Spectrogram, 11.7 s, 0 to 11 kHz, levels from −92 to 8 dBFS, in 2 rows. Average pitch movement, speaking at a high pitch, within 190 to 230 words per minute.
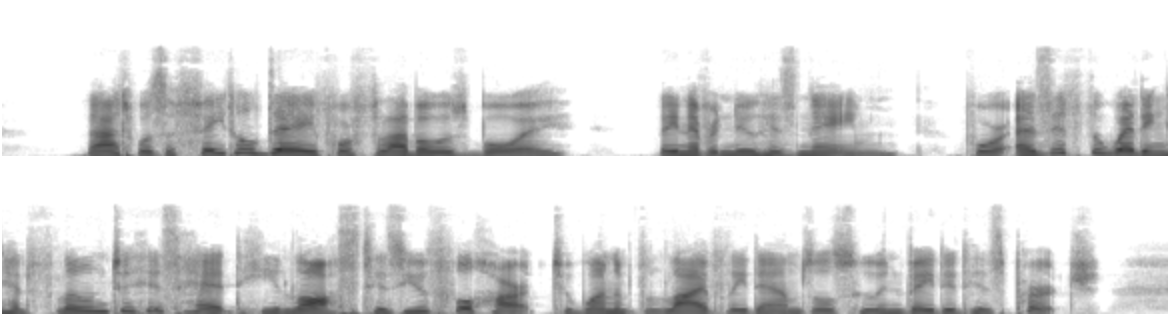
Yes: average, 3.4 semitones; high, 195 Hz; average, 195 wpm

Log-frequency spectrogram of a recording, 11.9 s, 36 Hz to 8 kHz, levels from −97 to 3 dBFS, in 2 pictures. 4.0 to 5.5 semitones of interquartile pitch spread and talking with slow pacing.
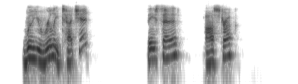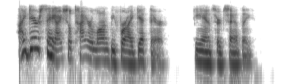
Yes: average, 5.1 semitones; slow, 110 wpm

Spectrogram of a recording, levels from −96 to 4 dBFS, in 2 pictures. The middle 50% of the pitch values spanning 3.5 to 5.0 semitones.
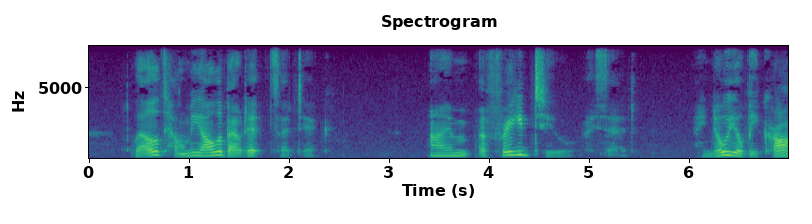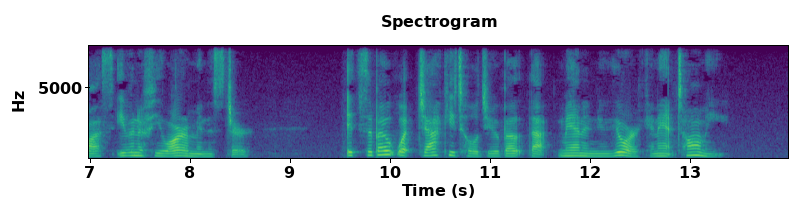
Yes: average, 4.4 semitones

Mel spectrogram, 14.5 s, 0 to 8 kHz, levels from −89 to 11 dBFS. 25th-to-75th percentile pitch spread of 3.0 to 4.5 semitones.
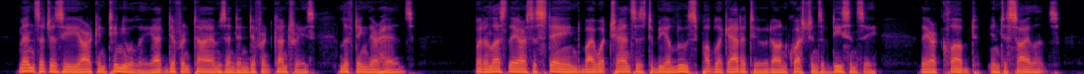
No: narrow, 2.6 semitones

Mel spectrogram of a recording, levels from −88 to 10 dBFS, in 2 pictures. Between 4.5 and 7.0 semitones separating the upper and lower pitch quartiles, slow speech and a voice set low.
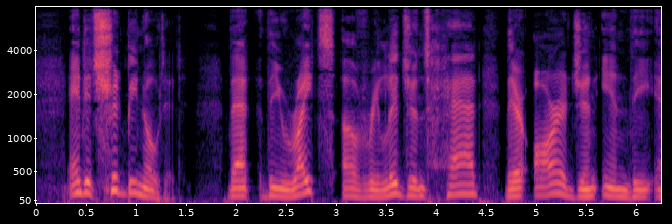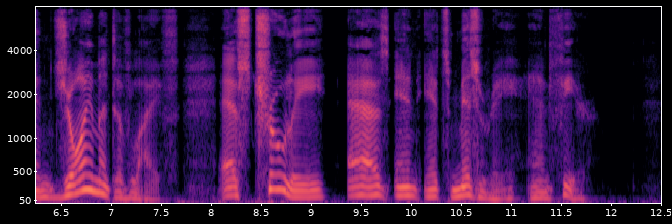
Yes: average, 5.2 semitones; slow, 125 wpm; low, 115 Hz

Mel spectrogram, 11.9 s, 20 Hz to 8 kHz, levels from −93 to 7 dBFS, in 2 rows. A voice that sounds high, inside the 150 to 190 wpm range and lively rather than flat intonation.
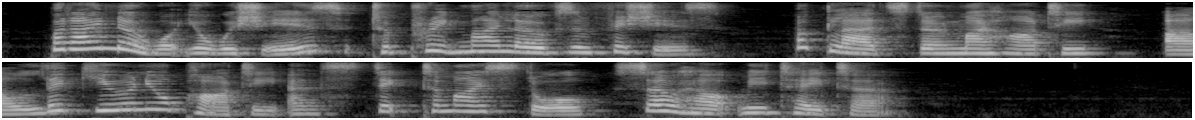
Yes: high, 225 Hz; average, 160 wpm; wide, 7.1 semitones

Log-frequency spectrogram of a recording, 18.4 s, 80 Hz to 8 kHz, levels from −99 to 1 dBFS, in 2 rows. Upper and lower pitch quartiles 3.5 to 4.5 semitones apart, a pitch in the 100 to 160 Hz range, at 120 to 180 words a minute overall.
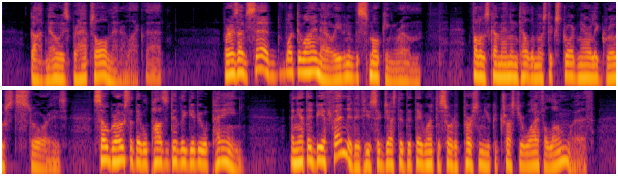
No: average, 3.8 semitones; low, 135 Hz; average, 200 wpm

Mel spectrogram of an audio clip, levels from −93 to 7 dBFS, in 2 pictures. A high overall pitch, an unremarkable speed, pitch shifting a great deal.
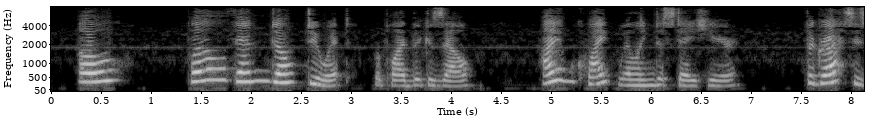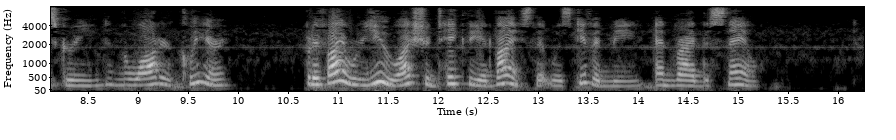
Yes: high, 225 Hz; average, 155 wpm; wide, 7.2 semitones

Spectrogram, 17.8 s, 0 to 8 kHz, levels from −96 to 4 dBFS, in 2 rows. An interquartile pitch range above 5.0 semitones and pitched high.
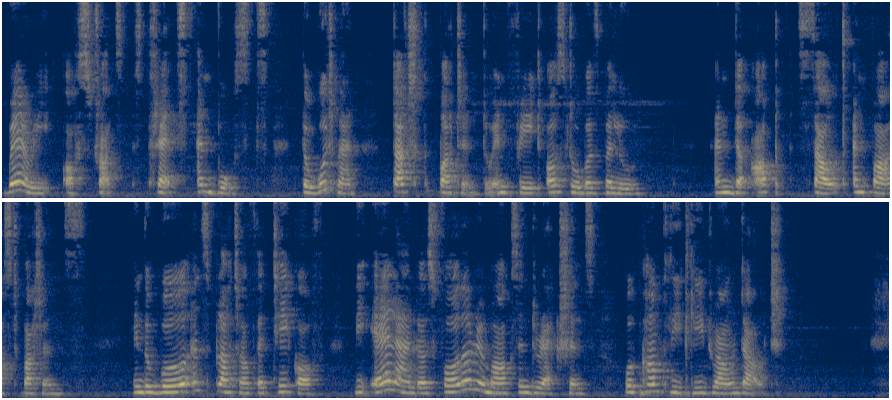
No: average, 3.5 semitones; high, 225 Hz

